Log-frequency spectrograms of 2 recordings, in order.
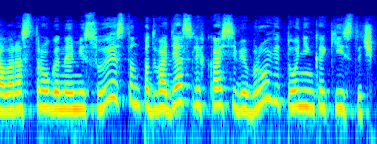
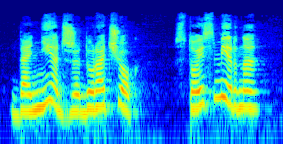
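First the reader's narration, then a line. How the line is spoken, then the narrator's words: Stern woman. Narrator (Russian): строго сказала Элиза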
